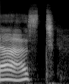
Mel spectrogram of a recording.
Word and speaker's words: asked: And asked 할 때 asked 트 소리 난다고 아까 말씀드렸죠?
